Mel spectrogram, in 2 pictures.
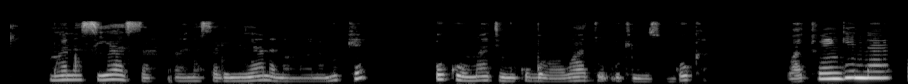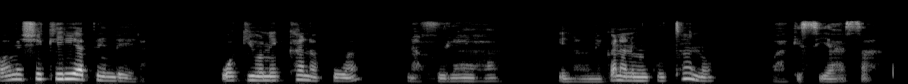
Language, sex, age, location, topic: Swahili, female, 25-35, Kisumu, government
